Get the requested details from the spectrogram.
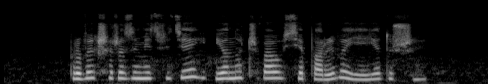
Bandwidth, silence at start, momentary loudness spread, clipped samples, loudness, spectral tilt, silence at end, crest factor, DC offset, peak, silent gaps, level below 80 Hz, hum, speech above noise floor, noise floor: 11.5 kHz; 0.7 s; 8 LU; under 0.1%; -25 LUFS; -3.5 dB/octave; 0.65 s; 18 dB; under 0.1%; -8 dBFS; none; -66 dBFS; none; 38 dB; -63 dBFS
